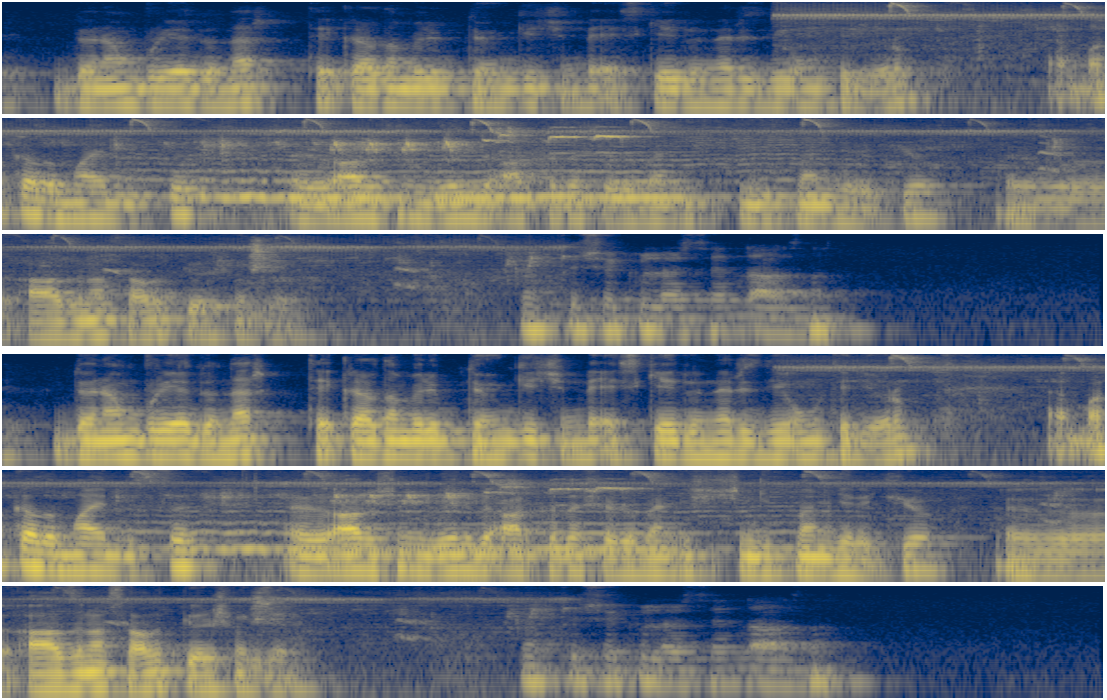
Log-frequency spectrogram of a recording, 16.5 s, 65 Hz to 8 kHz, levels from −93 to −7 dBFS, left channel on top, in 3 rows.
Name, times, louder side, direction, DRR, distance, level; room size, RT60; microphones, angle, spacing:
voice 1, 0.0-5.0 5.2-6.6 6.9-12.6, right 5 dB, 70° right, 0.3 m, -28 dB
Buzz, 3.9-13.9, left 4 dB, 70° left, 1.1 m, -35 dB
voice 2, 13.6-15.2, left 3 dB, 45° left, 0.6 m, -37 dB
5.3 x 5.0 x 5.0 m
head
